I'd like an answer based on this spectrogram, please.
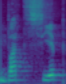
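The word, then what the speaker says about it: Badseep: If you're having trouble with pronouncing my name, just say. It's Dutch. Oh, Batzip. Cool, okay. It's actually Batzip for us in Afrikaans, but Batzip makes perfect sense.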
